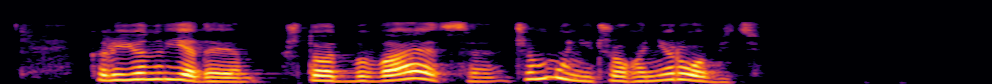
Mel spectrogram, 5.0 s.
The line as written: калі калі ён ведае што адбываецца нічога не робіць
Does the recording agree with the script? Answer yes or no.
no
